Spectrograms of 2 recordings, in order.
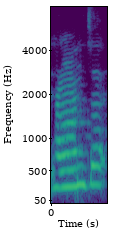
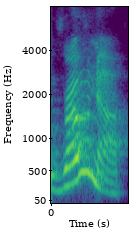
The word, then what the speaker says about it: Rona: right rhonda okay um is it rhonda no rona i'm saying rhonda i apologize like i didn't see the writing it's brona rona rona i'm sorry i said your name wrong like 14 times rona is that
